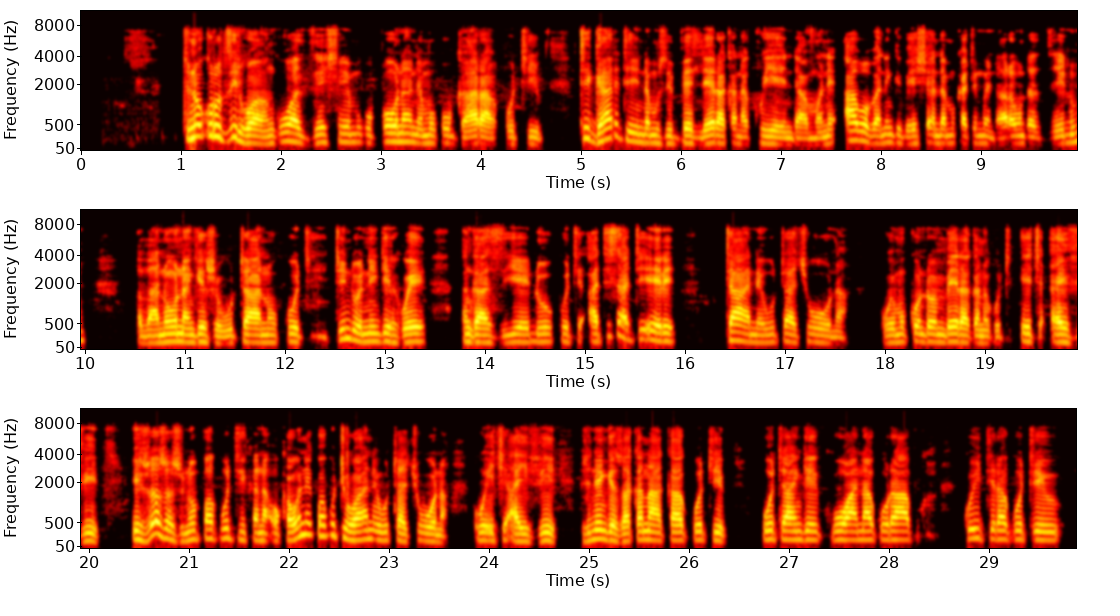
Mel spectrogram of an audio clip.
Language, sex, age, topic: Ndau, male, 25-35, health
